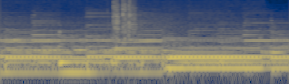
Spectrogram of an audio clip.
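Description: Background music with a single camera shutter click just under a second in.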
